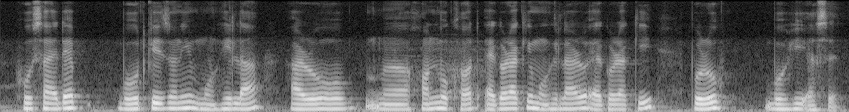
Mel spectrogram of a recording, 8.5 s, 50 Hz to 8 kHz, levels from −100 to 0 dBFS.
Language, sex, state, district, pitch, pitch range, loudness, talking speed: Assamese, male, Assam, Kamrup Metropolitan, 135 Hz, 130-150 Hz, -15 LUFS, 115 wpm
